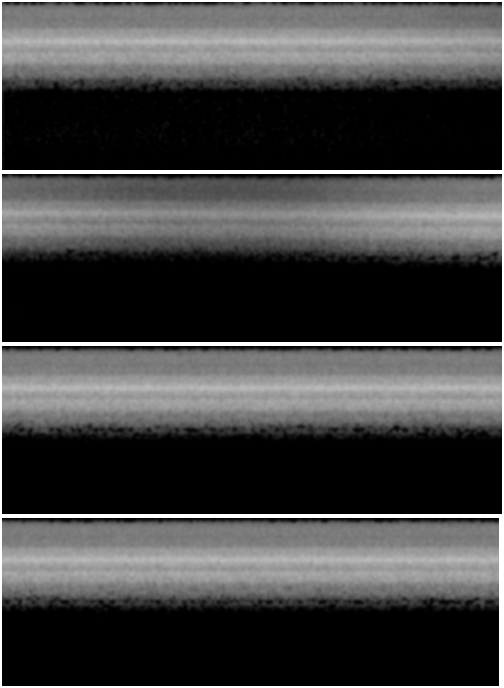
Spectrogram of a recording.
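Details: Summer cicada chorus: a loud, shimmering high-pitched drone that dips briefly in the middle, then rises again and stays strong and unbroken to the end.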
